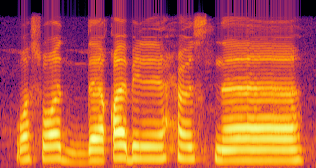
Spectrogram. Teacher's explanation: تو بالحسنى، ہا کو وسط حلق سے ادا کیا، سین کی ادائیگی میں سیٹی جیسی آواز پیدا کی، اور نون کھڑی زبر کو 1 الف کے برابر لمبا کیا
